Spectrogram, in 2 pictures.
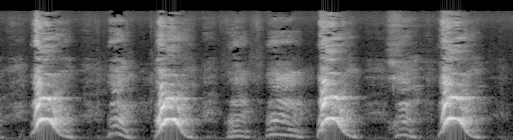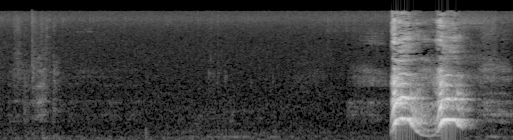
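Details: Beagle demanding dinner with a run of loud barks and softer moaning whines between, then several seconds of near silence before a closing pair of sharp barks.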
